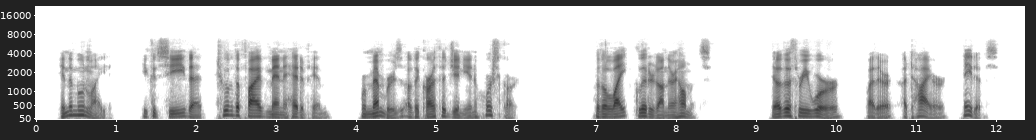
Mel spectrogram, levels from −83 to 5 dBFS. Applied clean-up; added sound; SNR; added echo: none; none; none; none.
